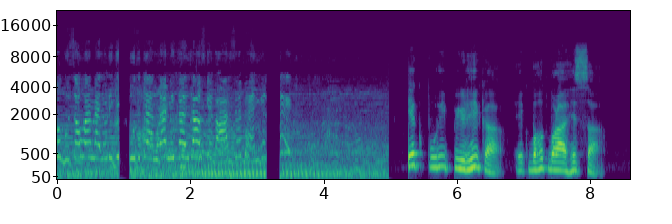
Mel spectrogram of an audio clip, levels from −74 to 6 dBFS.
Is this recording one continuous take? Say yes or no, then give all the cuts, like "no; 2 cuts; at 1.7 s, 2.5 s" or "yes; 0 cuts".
no; 1 cut; at 5.3 s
